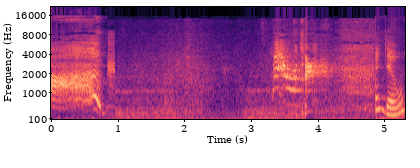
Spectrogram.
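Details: Domestic cat meowing indoors: a long, drawn-out meow that falls away at its end, then a pause and two shorter wavering meows, the last bending up and down, over soft room noise.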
